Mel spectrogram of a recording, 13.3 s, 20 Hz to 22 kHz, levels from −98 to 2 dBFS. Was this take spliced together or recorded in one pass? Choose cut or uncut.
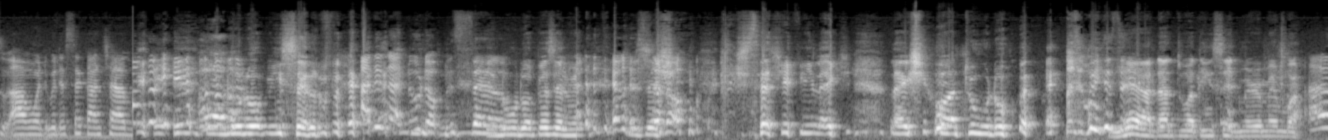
cut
